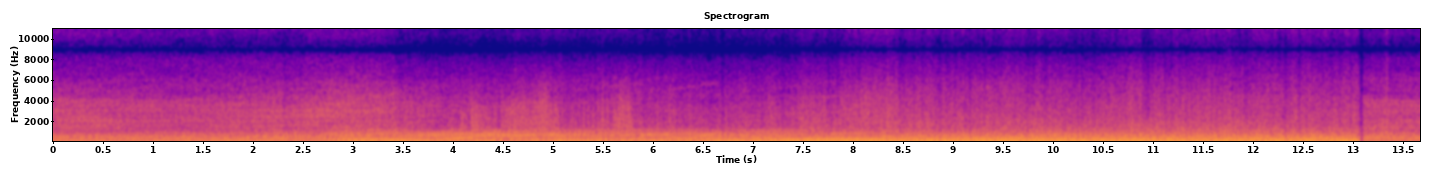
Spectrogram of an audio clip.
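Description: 2020 Kawasaki ZX-10R's 998 cc inline-four, breathing through an SC Project slip-on exhaust, accelerating hard. The revs climb and drop back several times as it shifts up, then make one long climb. About thirteen seconds in the throttle is shut suddenly and the engine falls back to a low steady note.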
